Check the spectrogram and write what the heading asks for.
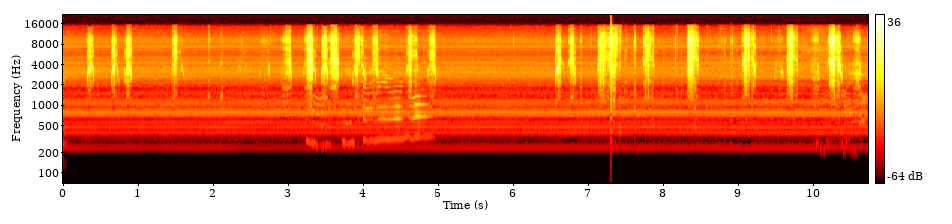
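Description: Short, high-pitched peeps from a just-hatched duckling, coming in quick clusters through the first half and again near the end. Under them runs the incubator's steady electrical hum.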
